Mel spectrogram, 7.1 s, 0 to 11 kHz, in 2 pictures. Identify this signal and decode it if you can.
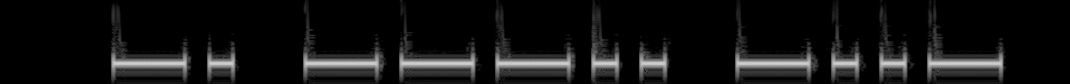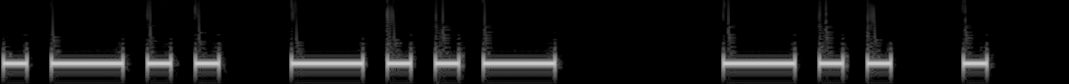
Morse code, heard as a keyed tone, about 15 wpm, 700 Hz. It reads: N8XLX DE
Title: USA Callsign DE Callsign - 5 Characters - 15wpm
